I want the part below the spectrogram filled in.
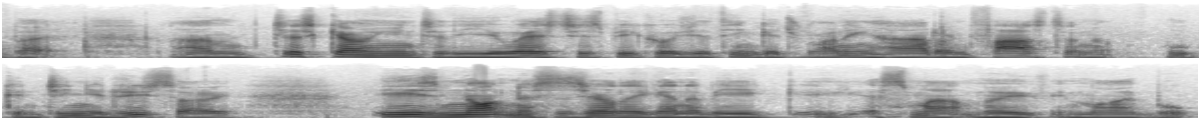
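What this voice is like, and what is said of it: Strained, fading hoarse voice. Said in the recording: “I'm losing my voice. I've been chatting since 5:30.”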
